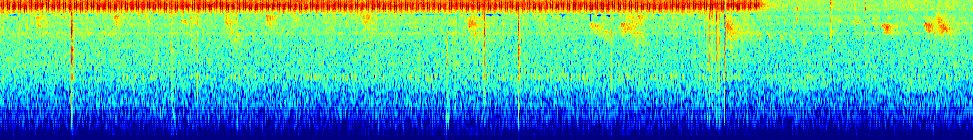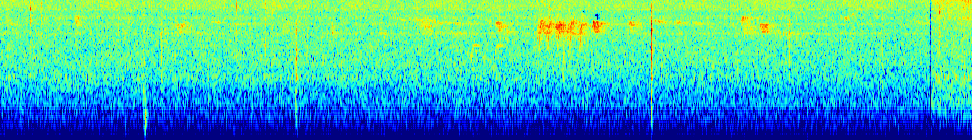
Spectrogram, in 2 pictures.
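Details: Large marsh grasshopper in Vendée marshland, France, giving scattered dry clicks spaced roughly a second or more apart; a continuous thin high buzz runs through the first part, then stops, leaving quieter ticks.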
